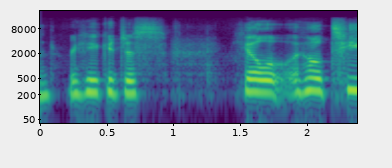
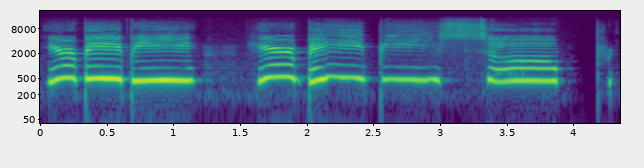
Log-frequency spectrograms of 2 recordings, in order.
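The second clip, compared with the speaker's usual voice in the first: gushing coo; 7 semitones higher, slower than usual. Real, not acted. Streamer gushing over a family baby photo, high cooing.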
